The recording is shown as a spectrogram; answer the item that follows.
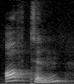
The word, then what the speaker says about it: often: Though often is a bit of an exception because it can be pronounced often with a silent T and also often with a silent T. Without the silent T, that is often, and with the silent T, it's often.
